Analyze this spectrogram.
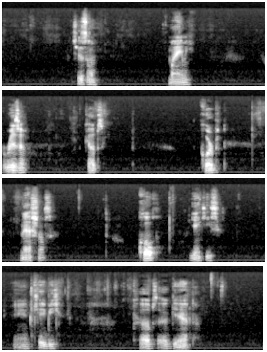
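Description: Trading cards slide and flick against each other as they are handled.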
